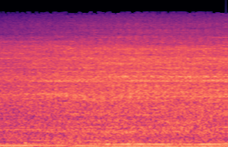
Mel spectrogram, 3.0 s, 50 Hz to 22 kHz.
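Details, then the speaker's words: 2018 Skoda Octavia 1.5 TSI (about 110 kW) after repairing its engine knock, with copper grease applied: a steady, even idle hum with a light top-end hiss and no knocking or rattling. The repair was successful and the engine is now quiet. "Powinno teraz hałasować jak skurczybyk a teraz jest cichutko tutaj nie ma ani grama luzu nie hałasuje także chyba się udało"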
